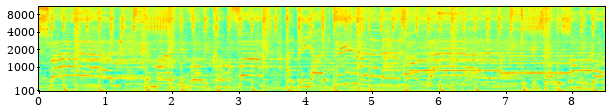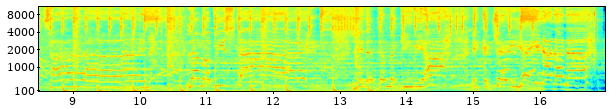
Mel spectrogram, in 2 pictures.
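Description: A loud, bouncy pop track with a sung vocal melody over punchy beats and bass, playing on Nova radio on a Friday afternoon, before the low end drops out near the finish.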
